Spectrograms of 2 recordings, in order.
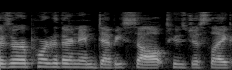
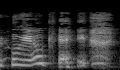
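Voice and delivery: laughing; 12 semitones higher, 5 dB louder than usual. Real, not acted. Laughing after a slip.

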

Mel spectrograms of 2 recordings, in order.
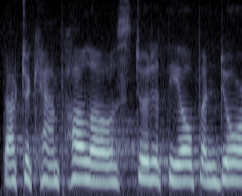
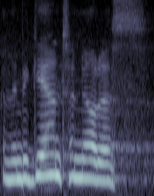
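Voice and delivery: normal talking voice

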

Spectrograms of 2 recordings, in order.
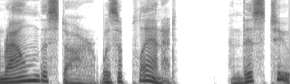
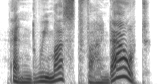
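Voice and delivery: raised, louder voice; crying out; 4 semitones higher, 5 dB louder than usual. A narrator's reading. Another of the group demanding answers, crying out. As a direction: call it out insistently. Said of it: "cried another".

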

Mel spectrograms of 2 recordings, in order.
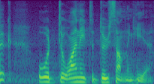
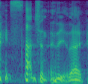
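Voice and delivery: normal talking voice

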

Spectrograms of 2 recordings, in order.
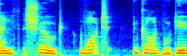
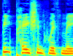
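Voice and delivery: ordinary talk

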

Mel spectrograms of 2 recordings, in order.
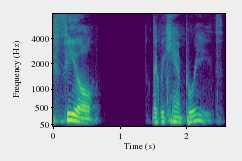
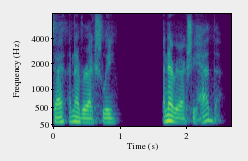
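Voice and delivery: quiet admission; 4 semitones lower, 8 dB quieter, much faster than usual. Retold or imitated. Person admitting no real faith.

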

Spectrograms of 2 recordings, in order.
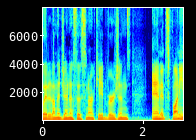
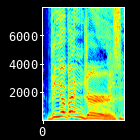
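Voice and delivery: triumphant drawn-out yell, high and loud; hammed-up victory cry; Captain America; 8 semitones higher, 5 dB louder, much slower than usual. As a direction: belt out each word slowly. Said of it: "then he yells".

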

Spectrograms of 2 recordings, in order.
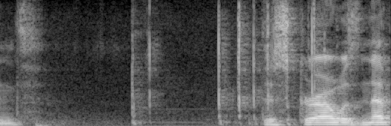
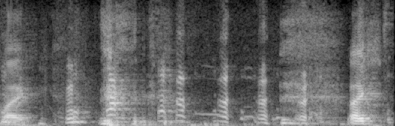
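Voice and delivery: usual speaking voice

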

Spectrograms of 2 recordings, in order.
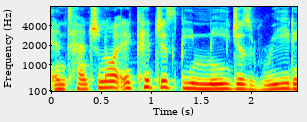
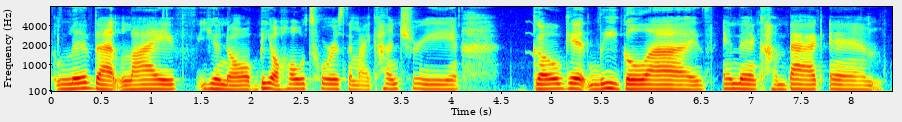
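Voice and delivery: ordinary talk, nothing marked

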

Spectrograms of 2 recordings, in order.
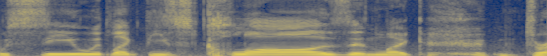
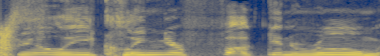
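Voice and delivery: much higher, slow nagging mom; mock yelling mom; 9 semitones higher than usual. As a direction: nag like a cartoon mother. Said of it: "his mom comes in and is like".

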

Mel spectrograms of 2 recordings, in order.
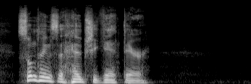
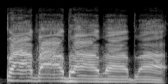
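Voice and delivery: put-on drunk babble; 5 semitones higher, slower than usual. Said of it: "And I'm going".

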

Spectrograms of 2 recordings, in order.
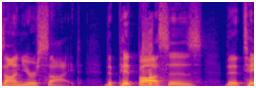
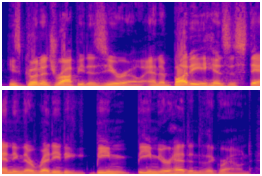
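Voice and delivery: ordinary talk, nothing marked

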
